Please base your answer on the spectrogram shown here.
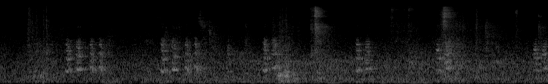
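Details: Captive red-crowned parakeet (kakariki) eating bird pizza gives short, nasal, chattering calls about once a second, some mewing and cat-like, over a steady rustling background.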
